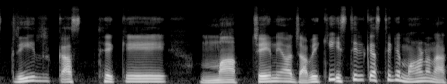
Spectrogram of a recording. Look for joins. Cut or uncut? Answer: uncut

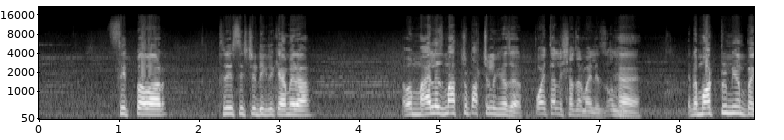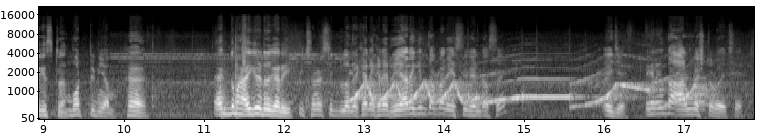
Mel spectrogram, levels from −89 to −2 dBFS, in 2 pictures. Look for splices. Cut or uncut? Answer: uncut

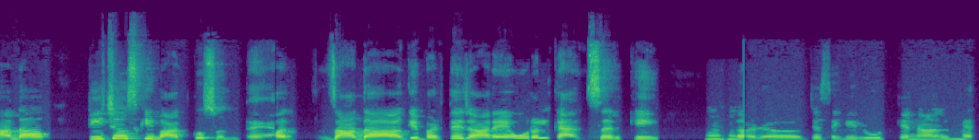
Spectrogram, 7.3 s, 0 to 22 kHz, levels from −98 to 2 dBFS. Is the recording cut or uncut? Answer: cut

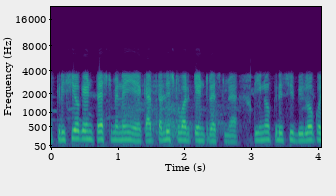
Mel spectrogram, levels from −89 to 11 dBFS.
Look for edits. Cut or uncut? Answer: cut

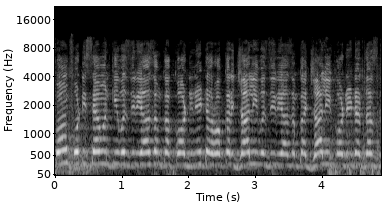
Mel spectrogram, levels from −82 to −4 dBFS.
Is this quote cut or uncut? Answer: uncut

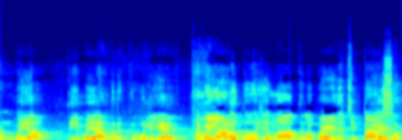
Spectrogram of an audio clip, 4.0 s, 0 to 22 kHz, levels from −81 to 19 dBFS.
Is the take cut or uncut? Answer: cut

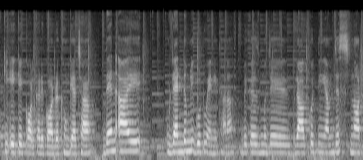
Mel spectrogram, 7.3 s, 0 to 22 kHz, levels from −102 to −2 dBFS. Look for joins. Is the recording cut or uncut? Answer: cut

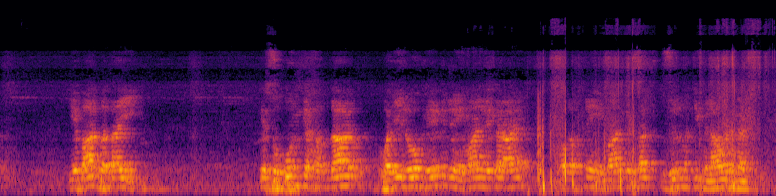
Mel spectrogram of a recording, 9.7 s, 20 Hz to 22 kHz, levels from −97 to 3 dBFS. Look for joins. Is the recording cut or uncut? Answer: uncut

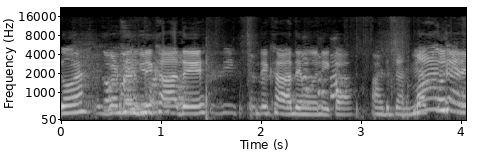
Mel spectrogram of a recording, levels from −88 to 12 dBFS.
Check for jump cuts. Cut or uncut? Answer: uncut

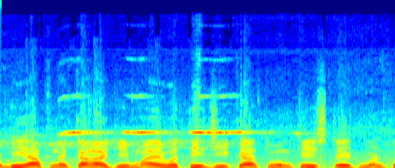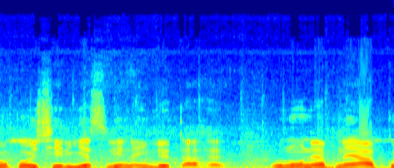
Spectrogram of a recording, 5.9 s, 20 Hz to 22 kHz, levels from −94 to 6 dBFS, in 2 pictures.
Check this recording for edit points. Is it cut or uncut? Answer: uncut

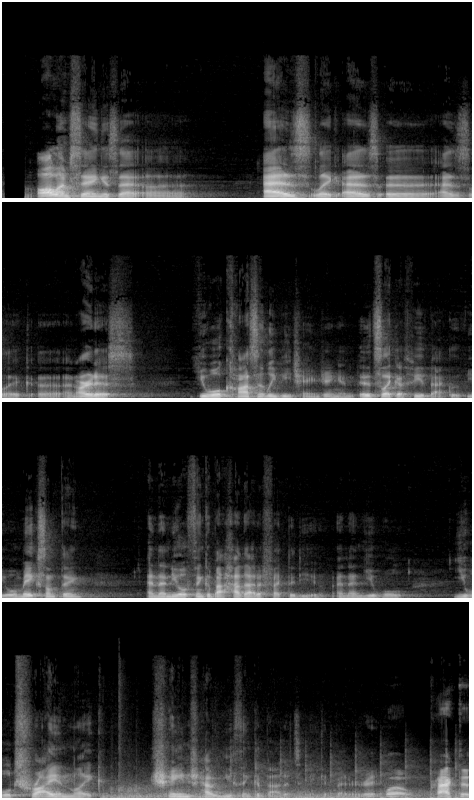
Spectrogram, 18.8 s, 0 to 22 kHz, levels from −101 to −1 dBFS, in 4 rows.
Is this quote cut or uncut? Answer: uncut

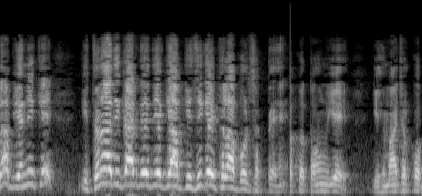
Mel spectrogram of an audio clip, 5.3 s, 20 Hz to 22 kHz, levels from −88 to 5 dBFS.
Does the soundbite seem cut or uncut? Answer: cut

